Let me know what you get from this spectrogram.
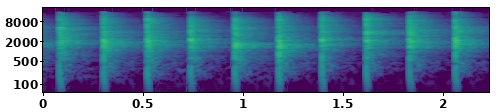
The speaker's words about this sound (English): You told me to clap for you. Did I? I was doing a callback to earlier on, and I said I'd get you at some point with a clap.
